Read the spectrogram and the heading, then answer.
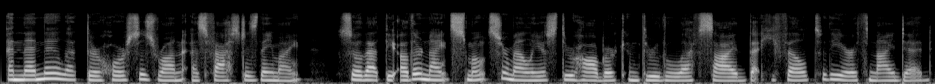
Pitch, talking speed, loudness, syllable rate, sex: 200 Hz, 225 wpm, -18 LUFS, 4.6 syllables/s, female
